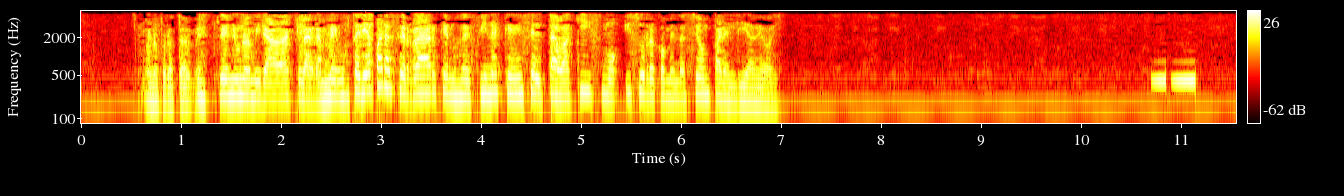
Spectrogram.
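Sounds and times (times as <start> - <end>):
faint constant low hum: 0.0 - 11.5
speech: 0.6 - 7.1
telephone line beeps after a dropped call: 10.7 - 11.2.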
